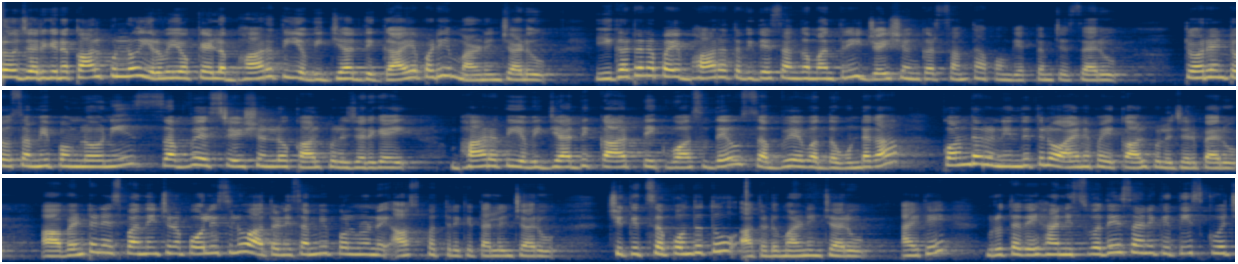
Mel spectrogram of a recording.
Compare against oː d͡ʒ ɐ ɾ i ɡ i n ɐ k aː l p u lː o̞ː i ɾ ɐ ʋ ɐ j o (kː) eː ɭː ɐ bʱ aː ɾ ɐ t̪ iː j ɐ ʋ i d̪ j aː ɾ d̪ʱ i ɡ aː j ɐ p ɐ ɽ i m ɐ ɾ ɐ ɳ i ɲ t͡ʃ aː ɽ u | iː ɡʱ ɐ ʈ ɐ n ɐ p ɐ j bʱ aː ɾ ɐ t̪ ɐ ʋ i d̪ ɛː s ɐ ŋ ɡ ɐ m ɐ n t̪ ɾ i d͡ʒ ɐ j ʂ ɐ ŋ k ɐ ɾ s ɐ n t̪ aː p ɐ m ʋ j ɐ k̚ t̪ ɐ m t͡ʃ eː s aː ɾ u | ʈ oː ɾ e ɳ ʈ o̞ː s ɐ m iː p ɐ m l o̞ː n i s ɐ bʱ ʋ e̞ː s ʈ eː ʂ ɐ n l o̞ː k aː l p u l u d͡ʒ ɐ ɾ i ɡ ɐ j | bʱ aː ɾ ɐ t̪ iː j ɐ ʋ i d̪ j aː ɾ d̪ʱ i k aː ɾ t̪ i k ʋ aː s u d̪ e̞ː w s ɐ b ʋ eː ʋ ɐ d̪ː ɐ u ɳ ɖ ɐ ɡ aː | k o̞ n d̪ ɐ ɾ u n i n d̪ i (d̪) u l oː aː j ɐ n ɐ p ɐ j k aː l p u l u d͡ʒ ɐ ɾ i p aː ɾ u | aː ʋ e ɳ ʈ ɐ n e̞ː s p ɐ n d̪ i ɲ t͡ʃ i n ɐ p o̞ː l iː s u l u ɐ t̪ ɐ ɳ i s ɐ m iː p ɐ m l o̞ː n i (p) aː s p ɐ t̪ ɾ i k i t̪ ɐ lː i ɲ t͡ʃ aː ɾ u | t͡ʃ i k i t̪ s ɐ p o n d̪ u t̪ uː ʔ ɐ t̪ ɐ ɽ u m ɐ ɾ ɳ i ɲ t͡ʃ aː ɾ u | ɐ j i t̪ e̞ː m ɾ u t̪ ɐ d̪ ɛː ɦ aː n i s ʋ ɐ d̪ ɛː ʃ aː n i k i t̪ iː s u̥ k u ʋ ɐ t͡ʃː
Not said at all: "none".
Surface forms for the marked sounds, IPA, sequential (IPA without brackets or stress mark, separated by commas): kː, t̪, ʔ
